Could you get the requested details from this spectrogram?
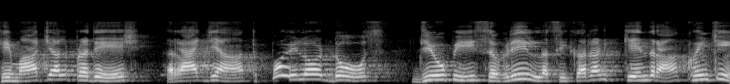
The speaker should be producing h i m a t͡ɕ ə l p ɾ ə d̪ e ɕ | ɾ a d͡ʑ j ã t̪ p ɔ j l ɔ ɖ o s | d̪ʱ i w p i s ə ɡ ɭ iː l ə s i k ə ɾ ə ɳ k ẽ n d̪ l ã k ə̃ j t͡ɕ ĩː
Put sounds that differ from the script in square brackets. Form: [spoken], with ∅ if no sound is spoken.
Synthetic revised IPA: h i m a t͡ɕ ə l p ɾ ə d̪ e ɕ | ɾ a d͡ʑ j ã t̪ p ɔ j l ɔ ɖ o s | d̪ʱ i w p i s ə ɡ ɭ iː l ə s i k ə ɾ ə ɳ k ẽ n d̪ [ɾ] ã [kʰ] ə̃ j t͡ɕ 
